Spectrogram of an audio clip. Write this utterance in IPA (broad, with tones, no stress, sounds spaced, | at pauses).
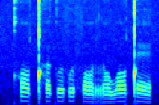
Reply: kʰ ɔ˦˨ ǃʰ ʌ˧ k ʊː˧ f ʊ˦ f ɔː˨ r ɔː˨ w ɔː˦ ǃ ɛː˦˨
